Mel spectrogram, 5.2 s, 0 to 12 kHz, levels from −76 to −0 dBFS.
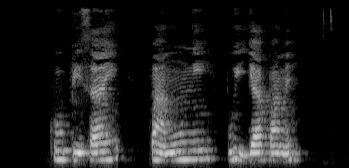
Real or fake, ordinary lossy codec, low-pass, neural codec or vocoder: real; AAC, 32 kbps; 9.9 kHz; none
